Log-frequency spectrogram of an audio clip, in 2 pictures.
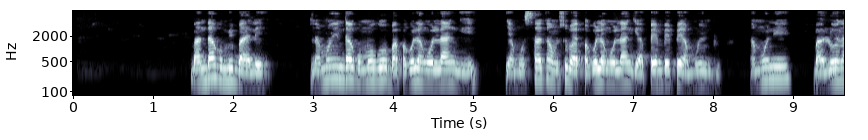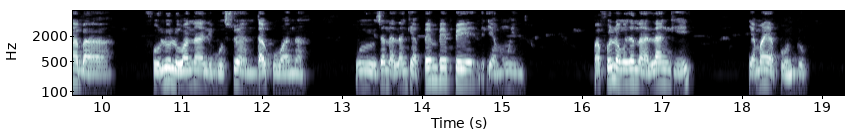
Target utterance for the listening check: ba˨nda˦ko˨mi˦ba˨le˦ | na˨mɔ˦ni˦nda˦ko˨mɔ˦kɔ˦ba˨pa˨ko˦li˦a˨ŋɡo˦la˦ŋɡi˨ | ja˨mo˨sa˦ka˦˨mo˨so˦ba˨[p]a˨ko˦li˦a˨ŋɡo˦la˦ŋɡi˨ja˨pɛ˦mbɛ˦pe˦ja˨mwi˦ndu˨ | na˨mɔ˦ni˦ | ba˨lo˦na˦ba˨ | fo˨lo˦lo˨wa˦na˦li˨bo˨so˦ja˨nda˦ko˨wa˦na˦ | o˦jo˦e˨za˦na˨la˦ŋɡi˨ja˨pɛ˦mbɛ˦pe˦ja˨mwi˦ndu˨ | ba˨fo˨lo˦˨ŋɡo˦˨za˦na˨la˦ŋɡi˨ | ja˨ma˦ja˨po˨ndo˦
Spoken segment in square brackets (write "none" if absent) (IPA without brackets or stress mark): p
